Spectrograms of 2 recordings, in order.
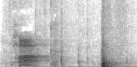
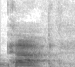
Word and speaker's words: PAC: but next up who do we have pock or pack it's weird like some people say pack some people say poc um i go back and forth with it uh i think that his pronunciation is packed but i know for years everybody called him poc before he was in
